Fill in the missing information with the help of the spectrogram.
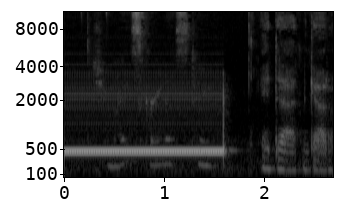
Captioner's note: whispering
